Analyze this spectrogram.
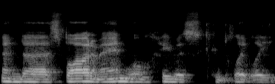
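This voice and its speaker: A somewhat breathy man at a moderate pace. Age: 60s. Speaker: podcast co-host. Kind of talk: casual chat.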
